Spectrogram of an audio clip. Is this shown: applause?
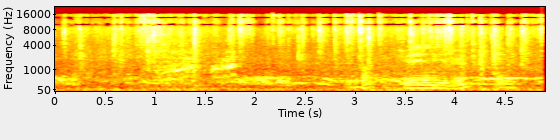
no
